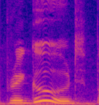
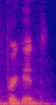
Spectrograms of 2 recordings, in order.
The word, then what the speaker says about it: Brigid: I googled it. And I even hit the play so because it had the pronunciation guide, which made it look like it was like Brigood. But like when I hit the play button, it was Brigid.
